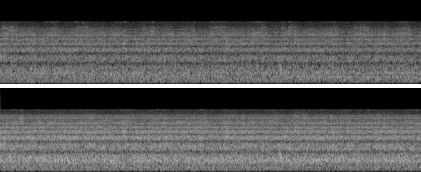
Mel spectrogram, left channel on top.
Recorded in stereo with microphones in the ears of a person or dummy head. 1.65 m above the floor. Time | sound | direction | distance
0.0 | running water | 30° right (ahead or behind) | ?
